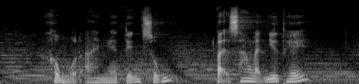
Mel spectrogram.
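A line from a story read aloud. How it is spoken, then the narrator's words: Mutter. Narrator (Vietnamese): Cậu ta lẩm bẩm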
